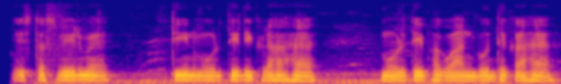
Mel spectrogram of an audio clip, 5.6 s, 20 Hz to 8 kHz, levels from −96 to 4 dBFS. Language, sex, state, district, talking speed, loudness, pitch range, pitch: Hindi, male, Bihar, Patna, 140 wpm, -15 LUFS, 105-115 Hz, 110 Hz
